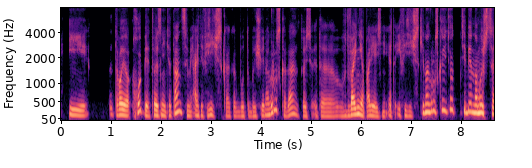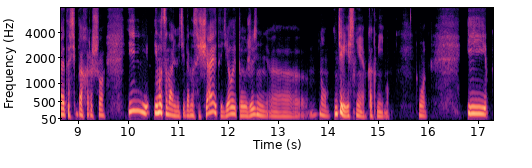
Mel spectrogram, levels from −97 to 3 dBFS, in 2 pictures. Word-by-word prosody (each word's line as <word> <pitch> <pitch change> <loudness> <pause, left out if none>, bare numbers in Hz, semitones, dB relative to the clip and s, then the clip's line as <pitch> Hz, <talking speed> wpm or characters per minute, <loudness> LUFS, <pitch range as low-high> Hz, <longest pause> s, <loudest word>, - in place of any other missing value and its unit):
и 145 -4 0 0.5
твоё 140 -2 +6
хобби, 215 - +1
твоё 135 +4 +4
занятие 130 -1 -4
танцами- 205 - 0
а 135 - -1
это 130 0 -5
физическая 125 -3 -6
как 115 +1 -10
будто 115 -1 -8
бы 115 +1 -8
ещё 115 +4 -5
и - - -3
нагрузка, 155 - -1
да, 160 +6 -2
то - - -6
есть 115 -4 -6
это 115 -1 -7
вдвойне 130 +7 +3
полезней. 115 -3 -2
Это - - -9
и 150 - -9
физически 130 - -6
нагрузка 225 +4 +3
идёт 280 +3 -3
тебе 220 +1 +2
на 205 -1 +9
мышцы, 200 -3 +7
а 165 - +3
это 155 - -3
всегда 165 -3 -4
хорошо, 140 -1 -8 0.4
и 235 -6 +1
эмоционально 175 - +4
тебя 135 +4 -8
насыщает, 180 - -2
и 120 - -8
делает 165 +8 -2
твою 125 -1 -3
жизнь, 135 -2 -4
э, 110 -1 -12 0.4
ну, 130 -8 -9
интереснее, 125 -7 +1
как 130 - -8
минимум. 110 -3 -10 0.6
Вот. 125 -3 -8 0.8
И 185 -3 +3
140 Hz, 165 wpm, -21 LUFS, 120-180 Hz, 0.8 s, на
